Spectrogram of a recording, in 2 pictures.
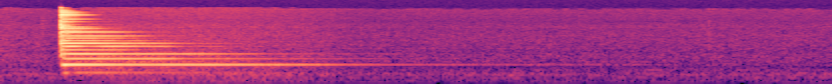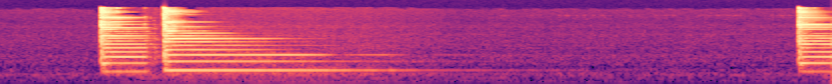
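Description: Clean electric guitar, played sparsely. A single note is plucked just after the start and rings out, fading over about two seconds. After a pause, two more notes are plucked in quick succession about three and a half seconds in and left to ring.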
